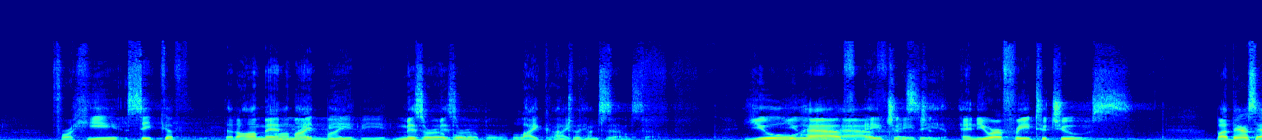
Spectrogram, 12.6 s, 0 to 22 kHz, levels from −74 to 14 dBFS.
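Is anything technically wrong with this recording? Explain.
Yes. From 2.74 to 9.38 s there is a doubled audio track. A second copy follows roughly 300 ms behind, about 5 dB quieter. It starts and stops abruptly. It is likely a second capture path or an edit holding two copies.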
